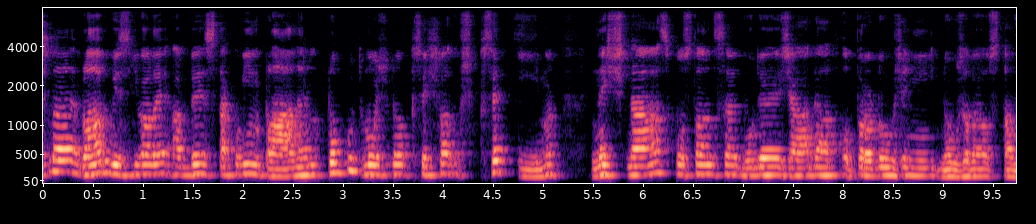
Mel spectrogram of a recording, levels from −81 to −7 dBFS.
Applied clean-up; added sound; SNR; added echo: neural mask model DeepFilterNet 3.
